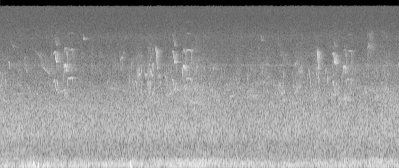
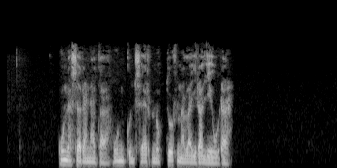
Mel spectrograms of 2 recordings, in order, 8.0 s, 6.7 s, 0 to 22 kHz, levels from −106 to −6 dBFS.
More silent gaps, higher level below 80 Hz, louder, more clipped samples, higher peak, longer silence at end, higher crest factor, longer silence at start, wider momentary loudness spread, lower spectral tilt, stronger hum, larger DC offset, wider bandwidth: neither; first, -26 dBFS vs -64 dBFS; first, -18 LUFS vs -32 LUFS; neither; first, -2 dBFS vs -14 dBFS; second, 0 s vs 2.15 s; about the same, 16 dB vs 20 dB; second, 0 s vs 1.2 s; about the same, 5 LU vs 6 LU; second, -3.5 dB/octave vs -5.5 dB/octave; neither; neither; first, 19 kHz vs 7.8 kHz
